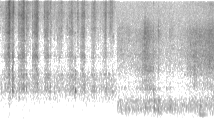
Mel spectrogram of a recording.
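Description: Faint scratchy clicking of a threaded fitting being screwed by hand onto a reflector telescope's focuser, many small ticks for about two seconds, then a softer rustle as the hands let go.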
